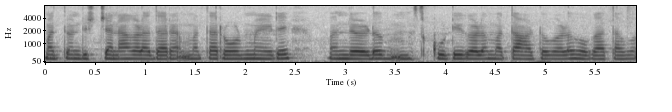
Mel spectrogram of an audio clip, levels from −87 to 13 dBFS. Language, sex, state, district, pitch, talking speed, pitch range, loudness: Kannada, female, Karnataka, Dharwad, 200 Hz, 120 wpm, 195-205 Hz, -15 LUFS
